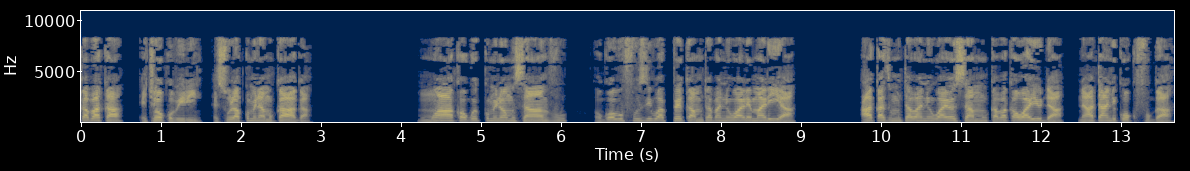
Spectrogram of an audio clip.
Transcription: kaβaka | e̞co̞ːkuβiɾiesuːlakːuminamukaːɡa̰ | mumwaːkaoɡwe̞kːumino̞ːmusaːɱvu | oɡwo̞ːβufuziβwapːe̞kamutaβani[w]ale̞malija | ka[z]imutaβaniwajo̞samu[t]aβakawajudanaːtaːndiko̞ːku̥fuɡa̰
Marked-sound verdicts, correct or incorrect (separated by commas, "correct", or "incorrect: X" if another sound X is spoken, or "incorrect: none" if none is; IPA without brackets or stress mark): correct, correct, incorrect: k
